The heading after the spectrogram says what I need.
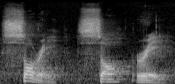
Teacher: we want the AH to make us sound nice and British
